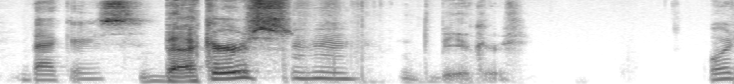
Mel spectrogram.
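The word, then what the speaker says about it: Bueckers: How do you pronounce Paige Buers's names? Buckers. Beckers.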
